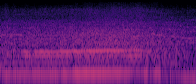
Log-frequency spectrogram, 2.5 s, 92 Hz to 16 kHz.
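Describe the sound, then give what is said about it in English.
A McLaren 720S GT3 race car, number 70, revs its engine during qualifying on the Long Beach street circuit. The engine note is a steady, strong droning tone that swells slightly, then eases toward the end. “Heard the revs rise there on that number 70 at McLaren. The 720 GT3.”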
